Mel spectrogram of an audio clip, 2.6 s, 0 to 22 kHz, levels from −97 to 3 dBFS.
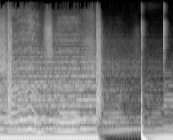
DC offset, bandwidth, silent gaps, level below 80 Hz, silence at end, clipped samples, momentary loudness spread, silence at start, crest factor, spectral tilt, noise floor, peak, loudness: under 0.1%; 15 kHz; none; -16 dBFS; 0 s; under 0.1%; 14 LU; 0 s; 10 dB; -5.5 dB/octave; -29 dBFS; 0 dBFS; -11 LUFS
